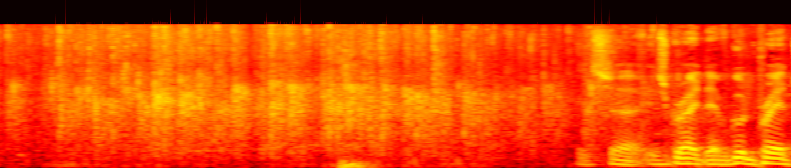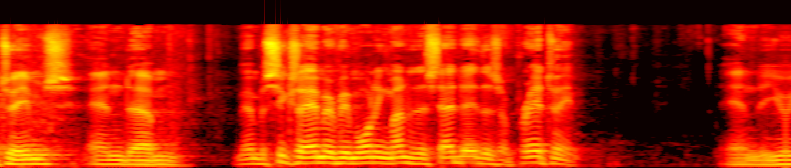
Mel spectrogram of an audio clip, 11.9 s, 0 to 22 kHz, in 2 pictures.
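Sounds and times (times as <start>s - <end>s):
church congregation applauding: 0.0s - 5.6s
speech: 4.4s - 10.4s, 11.4s - 11.8s.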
